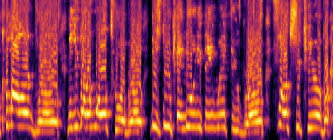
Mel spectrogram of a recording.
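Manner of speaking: high-pitched hyped-up cornerman impression; imitated hype man. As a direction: egg the fighter on in a high put-on voice. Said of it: "I can just hear him right now".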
